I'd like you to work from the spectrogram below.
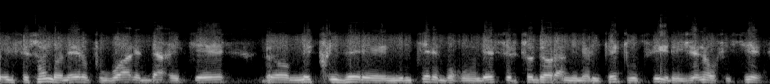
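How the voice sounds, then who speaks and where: A young man with a lowish voice delivers urgent testimony as a soldier seeking help. His voice is masked by a voice changer for anonymity. The recording sounds dull and muffled, with faint noise underneath. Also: a bit bright. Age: young adult. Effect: voice altered by a voice changer for anonymity. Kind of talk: recorded testimony for a news bulletin.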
